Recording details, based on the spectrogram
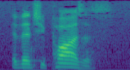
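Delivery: plain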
